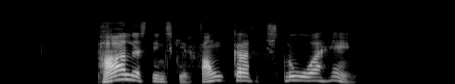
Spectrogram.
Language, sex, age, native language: Icelandic, male, 20-29, Icelandic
